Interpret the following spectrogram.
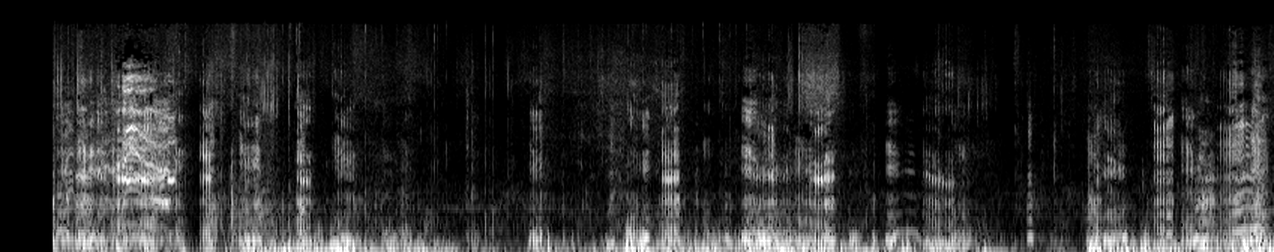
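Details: Mangalica pigs from a herd kept at a garden nursery, grunting in dense, low, rough bursts that overlap and come several times a second, with louder snorting stretches and brief higher squeaky noises early on.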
